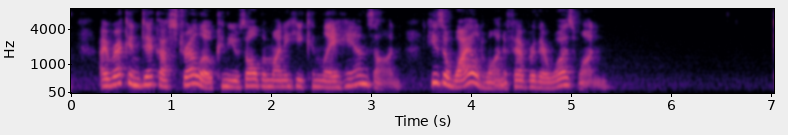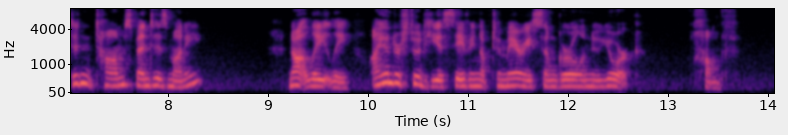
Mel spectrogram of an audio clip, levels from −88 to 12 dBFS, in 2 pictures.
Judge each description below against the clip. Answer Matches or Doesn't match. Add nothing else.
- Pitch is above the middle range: Matches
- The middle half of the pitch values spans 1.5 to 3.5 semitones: Doesn't match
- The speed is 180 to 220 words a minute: Matches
